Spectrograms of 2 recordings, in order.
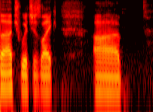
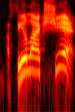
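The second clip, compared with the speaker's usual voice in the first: high, worn-out cashier voice; sick cashier; 12 semitones higher, slower than usual. Retold or imitated. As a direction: mimic a miserable sick cashier, pitched up. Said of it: "She goes".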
